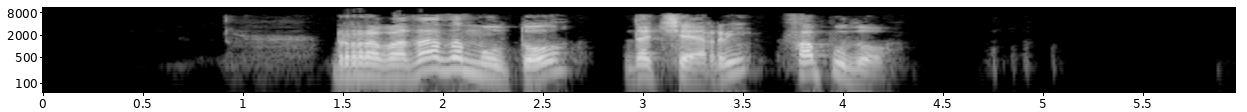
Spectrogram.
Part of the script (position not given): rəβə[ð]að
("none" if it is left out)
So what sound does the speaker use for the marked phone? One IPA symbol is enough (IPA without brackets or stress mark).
ð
